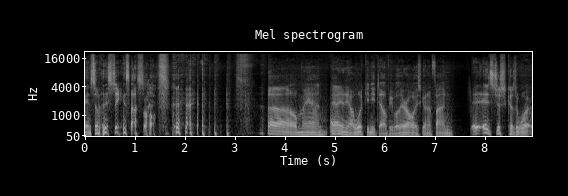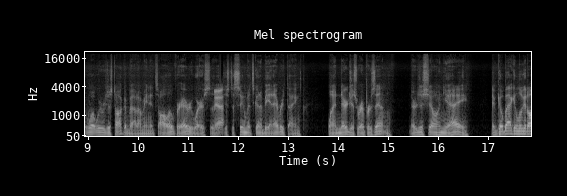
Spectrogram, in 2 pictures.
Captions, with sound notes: in some of the scenes I saw. (laughing) - Oh man, what can you tell people? They're always gonna find, it's just because of what we were just talking about. I mean, it's all over everywhere. So they just assume it's gonna be in everything when they're just representing, they're just showing you, hey, if go back and look at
